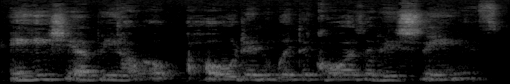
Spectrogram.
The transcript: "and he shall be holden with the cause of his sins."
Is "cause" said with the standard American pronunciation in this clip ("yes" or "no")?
yes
